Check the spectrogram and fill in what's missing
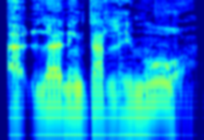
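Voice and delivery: high, slow English comic impression; Dudley Moore. Telling how he learned the voice, high comic impersonation. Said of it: "You gotta learn Dudley Moore's voice".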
